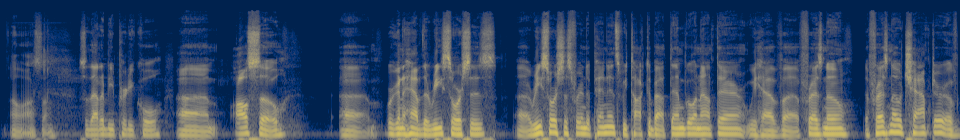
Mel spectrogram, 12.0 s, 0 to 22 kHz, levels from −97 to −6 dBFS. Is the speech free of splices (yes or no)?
no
